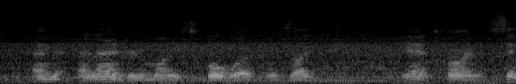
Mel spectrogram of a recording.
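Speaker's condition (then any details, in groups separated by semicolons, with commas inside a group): Traumatic brain injury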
